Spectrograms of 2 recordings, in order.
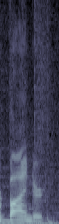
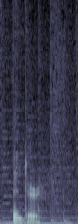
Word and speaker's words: Bender: Is it Bender or Binder? Bender. Bender, okay, we were saying it right.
